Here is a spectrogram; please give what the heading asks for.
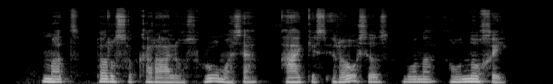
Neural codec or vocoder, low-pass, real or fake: none; 14.4 kHz; real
